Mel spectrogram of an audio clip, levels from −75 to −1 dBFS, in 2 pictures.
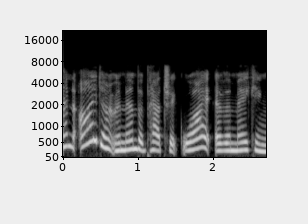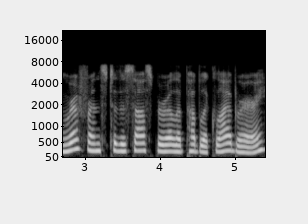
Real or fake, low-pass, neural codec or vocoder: fake; 7.2 kHz; codec, 16 kHz, 4.8 kbps, FACodec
